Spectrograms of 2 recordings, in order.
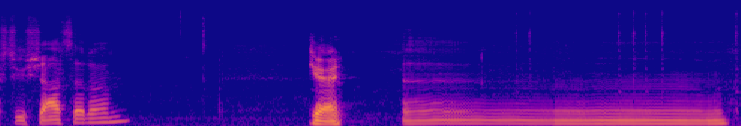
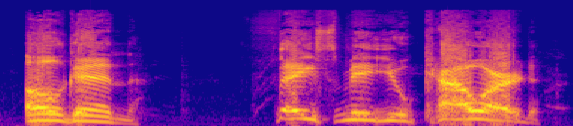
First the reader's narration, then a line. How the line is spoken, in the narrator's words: Silver Wolf yells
